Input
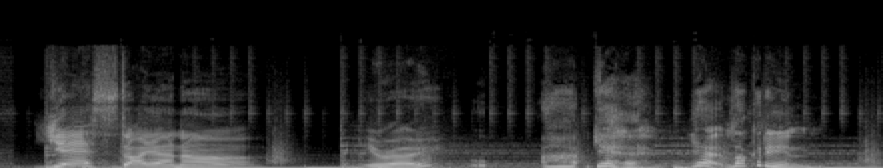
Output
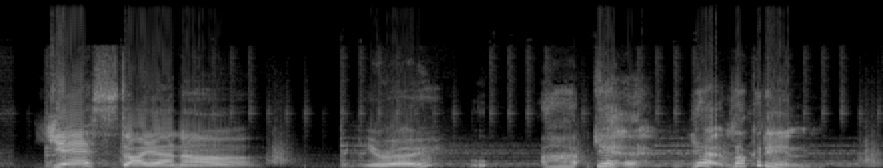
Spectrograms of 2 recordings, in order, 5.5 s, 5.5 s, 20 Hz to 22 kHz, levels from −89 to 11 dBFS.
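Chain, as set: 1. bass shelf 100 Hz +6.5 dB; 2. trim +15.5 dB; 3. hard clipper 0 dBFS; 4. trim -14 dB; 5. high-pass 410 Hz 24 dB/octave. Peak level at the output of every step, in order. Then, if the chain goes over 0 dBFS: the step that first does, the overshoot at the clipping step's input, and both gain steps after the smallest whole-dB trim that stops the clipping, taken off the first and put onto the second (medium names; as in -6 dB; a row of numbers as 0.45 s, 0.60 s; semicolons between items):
-9.5 dBFS, +6.0 dBFS, 0.0 dBFS, -14.0 dBFS, -9.0 dBFS; step 2, 6.0 dB; step 2 +9.5 dB, step 4 -8 dB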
